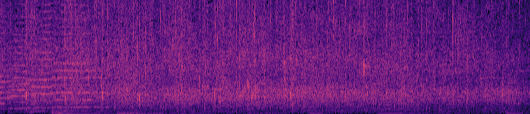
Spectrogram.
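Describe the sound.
Audience applause at the end of a puppet show, dense and steady from start to finish.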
